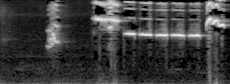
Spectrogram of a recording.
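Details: Tledekan gunung singing in the nyuling style: a high chip, then a run of five or six steady, pure whistled notes on one pitch in quick succession, closing with a sharp warbled flourish.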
